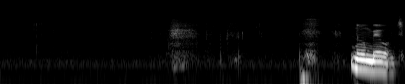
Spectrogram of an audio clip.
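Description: A young man chews food.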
